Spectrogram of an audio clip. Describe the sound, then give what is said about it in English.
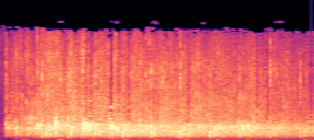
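A crowd at a Bloom event breaks into sustained applause for the organizers from Bloom, a dense wash of many hands clapping that rises quickly and holds steady at a loud level throughout. “And so I really wanted to just give a round of applause for everyone from Bloom who organized this event and allowed me to come here.”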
